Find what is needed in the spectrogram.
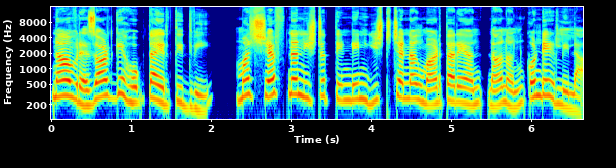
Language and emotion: Kannada, surprised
